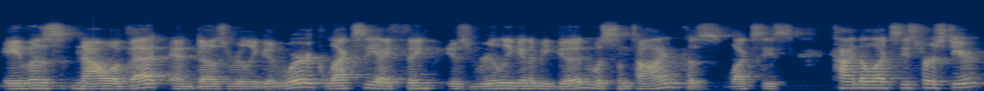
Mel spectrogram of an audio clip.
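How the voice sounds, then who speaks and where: A man's voice: medium pitch, normal speed, few pauses, bright, forceful tone, rough recording. A man co-hosting a casual recap, talking through performers with encouraging, rambling remarks and plenty of fillers. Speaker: improv league coach and co-host.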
